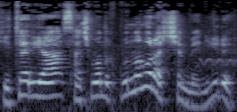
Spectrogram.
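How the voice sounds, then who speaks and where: Male gaming host, high-pitched voice, casual and exclamatory play-by-play, faint noise behind him. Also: big pitch swings, fast. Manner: exclamatory, talks to himself and to viewers. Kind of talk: casual video game commentary.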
